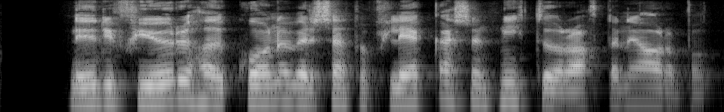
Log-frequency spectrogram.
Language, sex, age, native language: Icelandic, male, 40-49, Icelandic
